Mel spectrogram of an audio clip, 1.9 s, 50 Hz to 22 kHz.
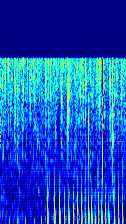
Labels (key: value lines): label: biophony, grouper groan
recorder: SoundTrap 300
